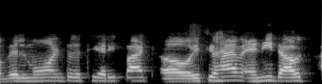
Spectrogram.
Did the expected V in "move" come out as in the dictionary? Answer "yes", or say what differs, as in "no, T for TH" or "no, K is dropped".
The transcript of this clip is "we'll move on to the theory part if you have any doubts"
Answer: no, V is dropped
